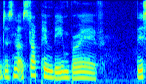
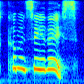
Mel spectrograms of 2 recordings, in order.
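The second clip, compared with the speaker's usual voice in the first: much higher, loud and slow; excited shout; 12 semitones higher, 6 dB louder, slower than usual. A narrator's reading. Miss Trouble luring the crowd over, high gleeful shout. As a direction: yell to the crowd with glee. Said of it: "she shouted at the top of her voice".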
